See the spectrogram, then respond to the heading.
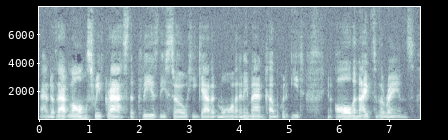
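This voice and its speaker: Brief: wise teasing panther, man reading, low voice, slow drawl, muffled lo-fi sound. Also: steady tone, a bit bright. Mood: sly drawl. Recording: dull lo-fi recording.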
